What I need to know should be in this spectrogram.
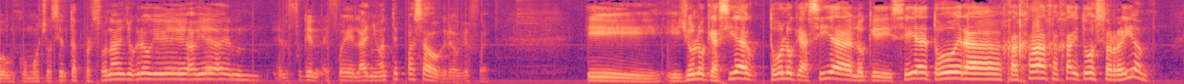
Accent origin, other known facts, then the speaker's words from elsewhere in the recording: La Florida, Santiago Metropolitan Region, Chile; Yo soy de la Florida y en la Florida yo nunca he estado en nada.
